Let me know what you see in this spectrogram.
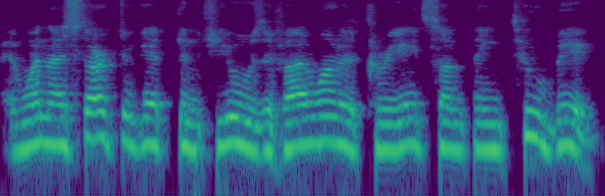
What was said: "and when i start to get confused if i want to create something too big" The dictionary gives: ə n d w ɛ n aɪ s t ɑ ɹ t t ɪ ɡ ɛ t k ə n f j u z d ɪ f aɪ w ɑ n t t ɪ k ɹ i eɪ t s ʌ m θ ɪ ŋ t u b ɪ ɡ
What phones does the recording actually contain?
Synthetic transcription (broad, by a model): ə n w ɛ n aɪ s t ɑ ɹ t t ɪ ɡ ɛ t k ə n f j u z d ɪ f aɪ w ɑ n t t ɪ k ɹ i eɪ t s ʌ m θ ɪ ŋ t u b ɪ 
